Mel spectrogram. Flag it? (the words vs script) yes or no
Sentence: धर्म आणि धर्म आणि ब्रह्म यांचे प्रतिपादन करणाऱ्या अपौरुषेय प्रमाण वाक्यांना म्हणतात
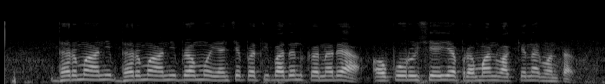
no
